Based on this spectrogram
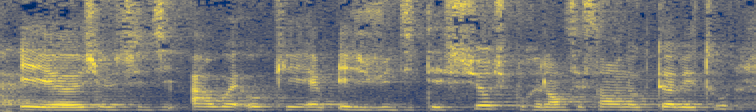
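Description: Audible room echo and noticeable background noise surround this woman's voice. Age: 20s. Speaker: young entrepreneur. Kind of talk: interview. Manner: hesitant, many fillers.

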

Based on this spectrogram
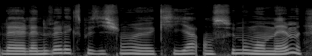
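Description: The voice has a dark, mellow tone and a fairly quick pace. The recording is very clean, with a silent background. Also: woman. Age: 20s. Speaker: podcast host and young artist. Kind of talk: casual interview chat. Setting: artist's studio. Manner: animated.

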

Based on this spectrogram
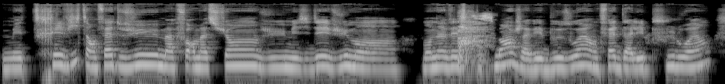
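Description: A woman speaks at a fairly slow pace in a medium-pitched voice with a dark, mellow tone and fairly even intonation. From Bordeaux area, France. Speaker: dental assistant. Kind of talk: casual interview.

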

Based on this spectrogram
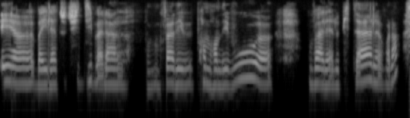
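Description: A woman speaks in a normal speaking voice. Her pitch is medium and her intonation is fairly even. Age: 30s. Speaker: eating disorder survivor sharing testimony. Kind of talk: testimony.

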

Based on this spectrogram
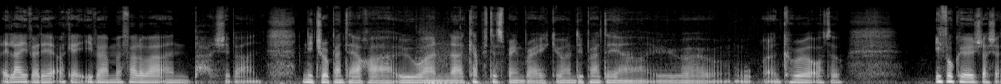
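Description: A man with a very deep, low pitch speaks at a fairly slow pace with ordinary pitch variation. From England, Birmingham. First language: English (speaking French). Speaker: snowboard shop buyer. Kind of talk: casual interview. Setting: couch in a dark trade-fair hall.

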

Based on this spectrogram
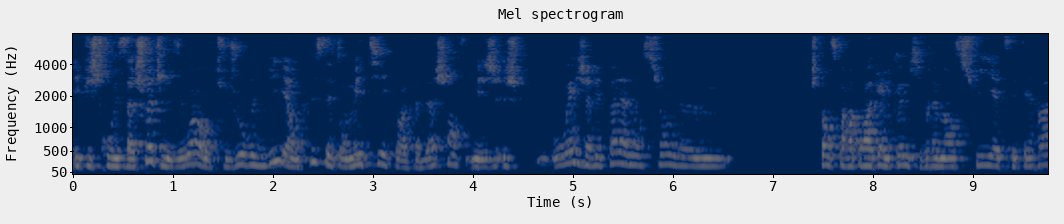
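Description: A woman's normal speaking voice at a medium pitch and moderate pace, with ordinary pitch variation. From French Basque Country (Saint-Jean-de-Luz, Ciboure, Sare). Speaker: rugby player's wife. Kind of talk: casual interview. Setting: at her home.

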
